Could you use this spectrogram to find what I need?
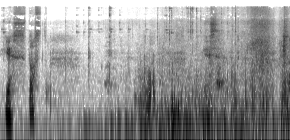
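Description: A dog bounds through deep snow.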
